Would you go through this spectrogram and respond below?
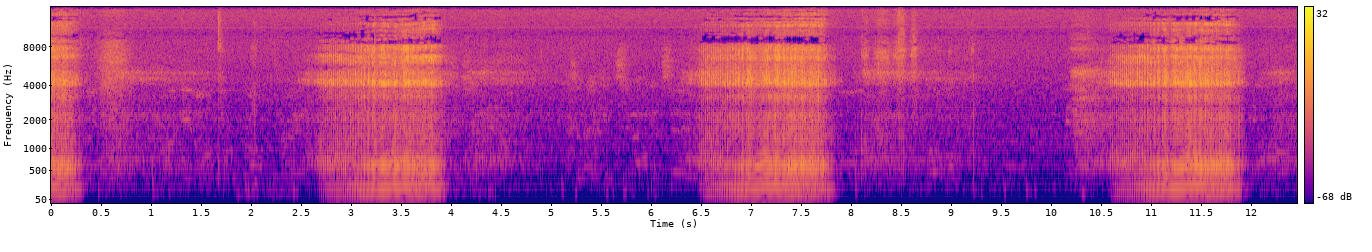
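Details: Husband snoring in sleep after too much wine: loud, rattling snores on each breath in, about 15 breaths a minute, with quiet pauses between; ordinary snoring.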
